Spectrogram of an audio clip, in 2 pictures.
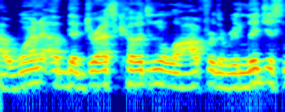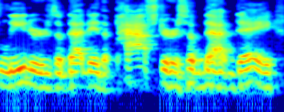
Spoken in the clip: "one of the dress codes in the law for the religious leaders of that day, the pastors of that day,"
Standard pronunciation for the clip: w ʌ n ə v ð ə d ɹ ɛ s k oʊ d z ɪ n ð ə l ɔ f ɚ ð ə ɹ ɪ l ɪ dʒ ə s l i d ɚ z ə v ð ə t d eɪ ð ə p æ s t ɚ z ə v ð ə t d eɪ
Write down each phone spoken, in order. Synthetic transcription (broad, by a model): w ʌ n ə v ð ə d ɹ ɛ s k oʊ d z ɪ n ð ə l ɔ f ɚ ð ə ɹ ɪ l ɪ dʒ ə s l i d ɚ z ə v ð ə t d eɪ ð ə p æ s t ɚ z ə v ð ə t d eɪ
